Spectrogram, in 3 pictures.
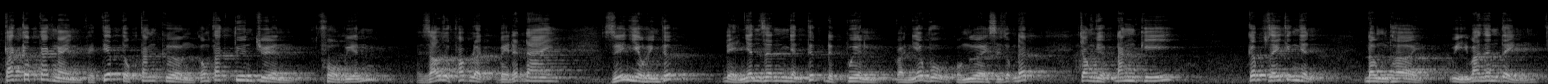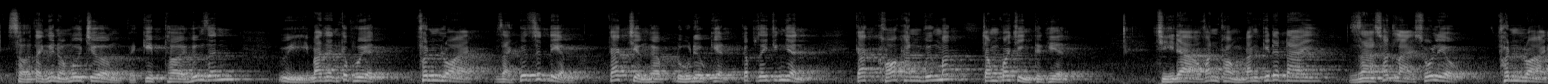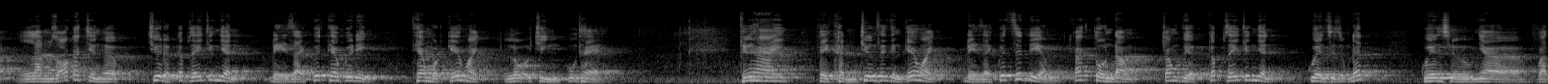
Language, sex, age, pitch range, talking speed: Vietnamese, male, 60-79, 150-205 Hz, 220 wpm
